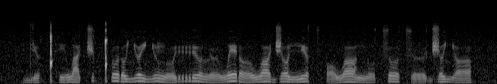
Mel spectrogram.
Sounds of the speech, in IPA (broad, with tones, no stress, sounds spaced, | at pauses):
dʲ ɤː˩˧ ǃʰ i˩˧ w a˩˧ t͡ʃ ʊ˥˧ ǃʼ ʊː˥˧ ɾ o˥˧ ʎ ɵ˥˧ i̯ ʎ ɵ˥˧ ŋ ʊː˩˧ rʲ o˥˧ l ɵː˩˧ w e˥˧ ɾ ɤː˩˧ w ʌː˥˧ d͡ʒ ɤ˥˧ nʲ ɔ˥˧ t͡sʼ ɔ˩˧ w ʌː˥˧ n o˩˧ t͡s ʊː˥˧ t͡s ɵː˩˧ d͡ʒ ɤ˥˧ ʎ ʌ˩˧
